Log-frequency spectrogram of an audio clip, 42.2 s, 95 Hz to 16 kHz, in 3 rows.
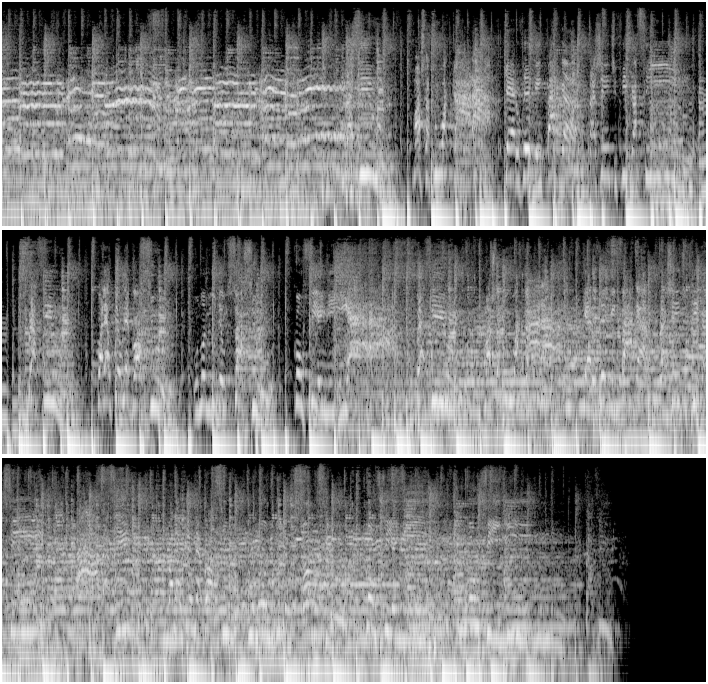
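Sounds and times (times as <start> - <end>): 
Brazilian rock song from 1988 with male vocals: 0.0 - 40.6
speech: 18.0 - 21.8.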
